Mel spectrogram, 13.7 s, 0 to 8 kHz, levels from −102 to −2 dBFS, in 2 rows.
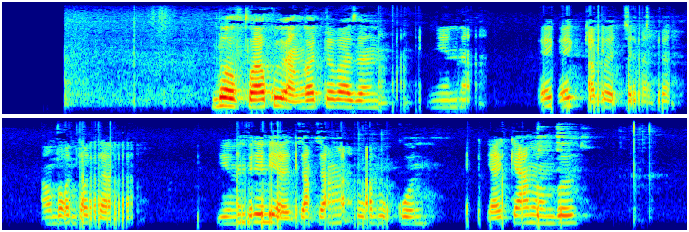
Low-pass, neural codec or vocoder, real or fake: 7.2 kHz; none; real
